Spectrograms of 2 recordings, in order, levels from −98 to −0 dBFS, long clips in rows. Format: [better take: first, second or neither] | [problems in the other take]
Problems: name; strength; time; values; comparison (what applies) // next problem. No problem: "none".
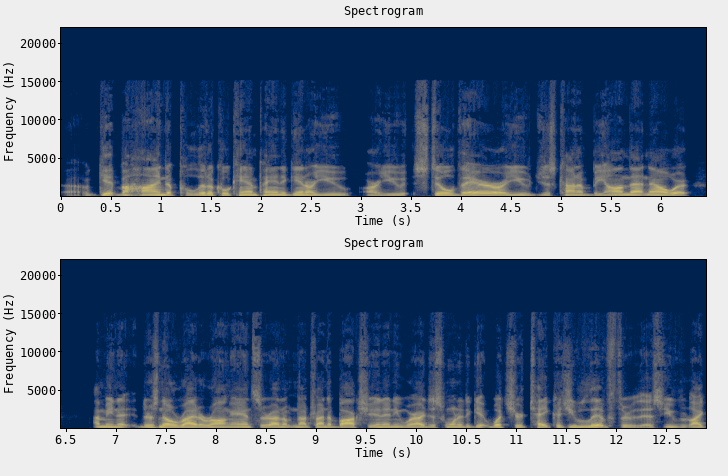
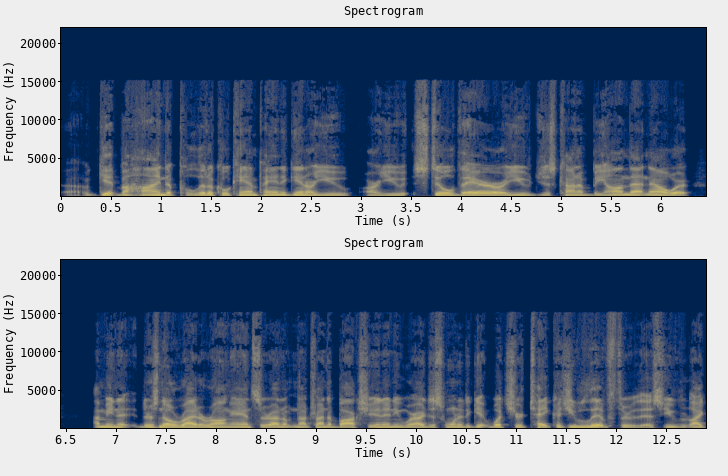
second | muffled; slightly; fading above 2.5 kHz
